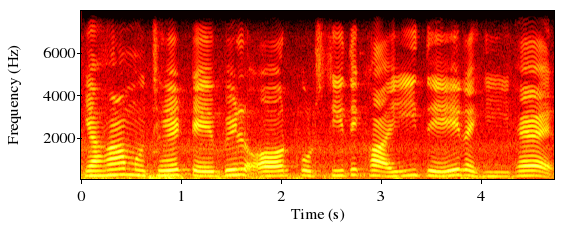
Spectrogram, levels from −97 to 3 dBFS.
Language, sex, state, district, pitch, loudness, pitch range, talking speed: Hindi, female, Madhya Pradesh, Katni, 230 Hz, -16 LUFS, 220-245 Hz, 115 wpm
